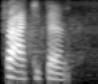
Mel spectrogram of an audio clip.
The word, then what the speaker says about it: Facta: Aí você vai adicionar a facta. – Qual? – Facta.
